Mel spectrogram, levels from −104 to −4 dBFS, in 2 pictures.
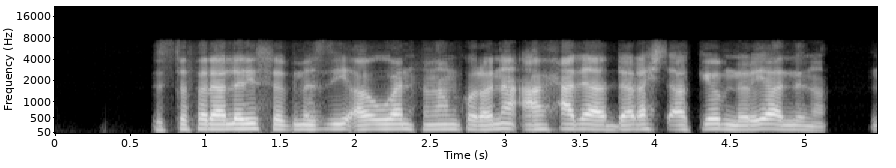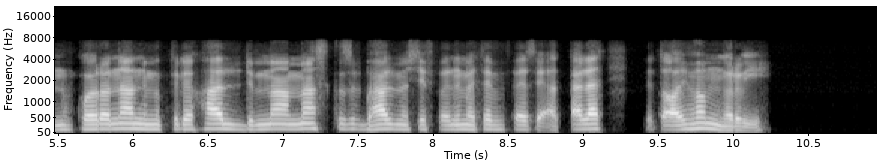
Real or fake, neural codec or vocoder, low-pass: fake; codec, 16 kHz, 0.8 kbps, ZipCodec; 7.2 kHz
